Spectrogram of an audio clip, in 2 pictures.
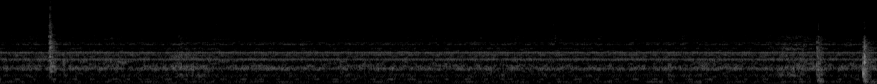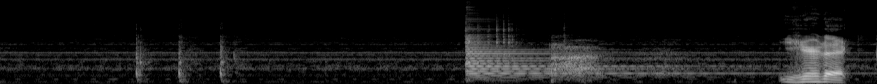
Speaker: there's a lot going on with it but the rubber sorry the leather piece fell off and I'm gonna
